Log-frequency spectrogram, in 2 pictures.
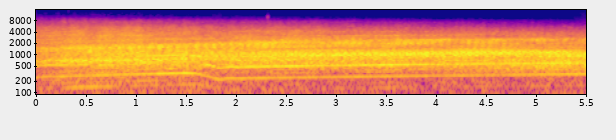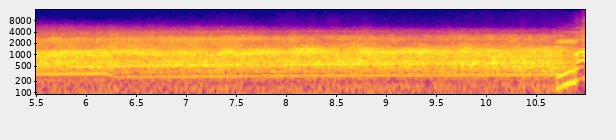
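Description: An Audi SQ5 with a Stage 1 tune and an Integrated Engineering air intake launches down a quarter-mile drag strip, the engine roaring loud and climbing in pitch through several upshifts as it pulls hard and fades into the distance.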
